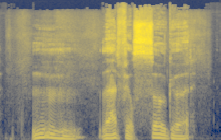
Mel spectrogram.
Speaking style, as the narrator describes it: he said in his deep, sexy voice

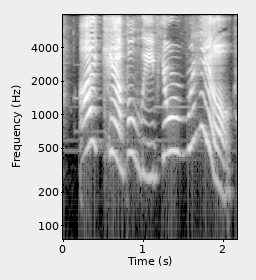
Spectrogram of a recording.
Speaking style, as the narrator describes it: exclaimed Crew

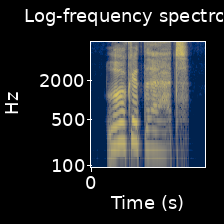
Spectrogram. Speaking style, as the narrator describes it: Glenn drawled

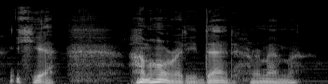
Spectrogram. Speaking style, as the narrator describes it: Annie sighed deeply

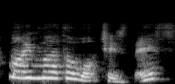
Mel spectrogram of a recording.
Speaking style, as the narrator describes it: one woman in the audience shouting out

